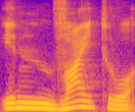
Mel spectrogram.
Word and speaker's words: invite: 발명하다 인벤트 초대하다 invite 여기 아이의 발음이 달라집니다 동사일 때랑 명사일 때 인바이트로 아이 발음 나고 있고요 명상일 때는 이렇게 아이가 똑같은 아이가이 바람을 만납니다 그 다음에 어디 어디를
